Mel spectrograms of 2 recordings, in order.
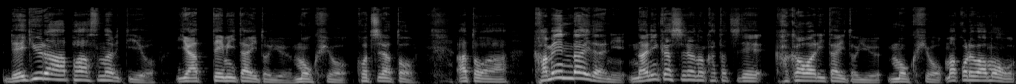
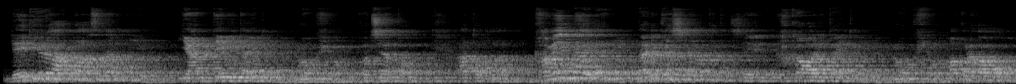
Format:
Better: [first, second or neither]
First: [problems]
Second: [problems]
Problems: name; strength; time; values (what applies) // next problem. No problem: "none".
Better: first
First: none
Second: room echo; strong; dies away in 3 s // off-mic speech; far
